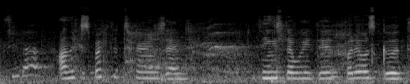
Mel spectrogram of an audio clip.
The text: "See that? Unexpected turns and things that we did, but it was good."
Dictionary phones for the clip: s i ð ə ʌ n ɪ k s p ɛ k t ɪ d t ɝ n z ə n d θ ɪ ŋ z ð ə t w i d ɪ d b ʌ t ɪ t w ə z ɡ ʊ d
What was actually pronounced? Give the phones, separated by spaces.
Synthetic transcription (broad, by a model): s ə ʌ n ɪ k s p ɛ k t ɪ d t ɝ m z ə n θ ɪ ŋ z ð ə t w i d ɪ d b ʌ t ɪ t w ə z ɡ ʊ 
